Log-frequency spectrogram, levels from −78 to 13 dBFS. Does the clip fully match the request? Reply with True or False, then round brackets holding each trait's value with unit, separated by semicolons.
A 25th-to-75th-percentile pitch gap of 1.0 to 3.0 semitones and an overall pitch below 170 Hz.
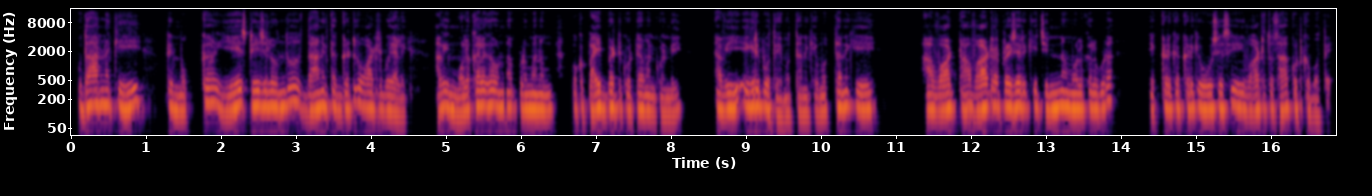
True (2.5 semitones; 135 Hz)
